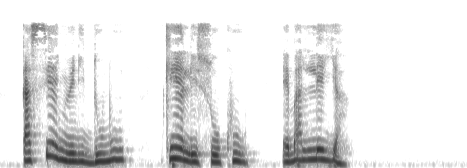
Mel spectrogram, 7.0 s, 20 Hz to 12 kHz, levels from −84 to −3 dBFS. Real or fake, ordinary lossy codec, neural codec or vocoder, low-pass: real; MP3, 64 kbps; none; 7.2 kHz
